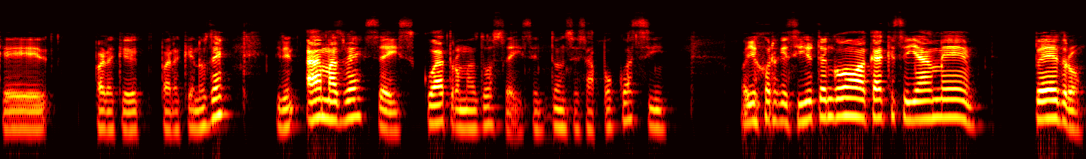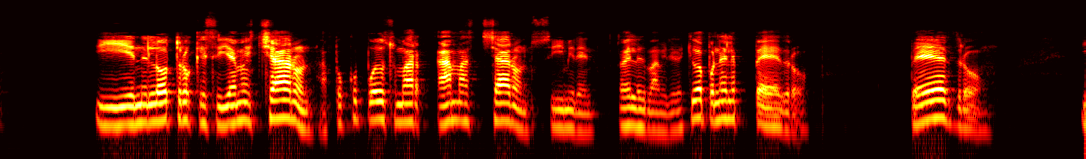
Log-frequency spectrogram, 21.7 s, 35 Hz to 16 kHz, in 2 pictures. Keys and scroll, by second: 1.3 Return.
